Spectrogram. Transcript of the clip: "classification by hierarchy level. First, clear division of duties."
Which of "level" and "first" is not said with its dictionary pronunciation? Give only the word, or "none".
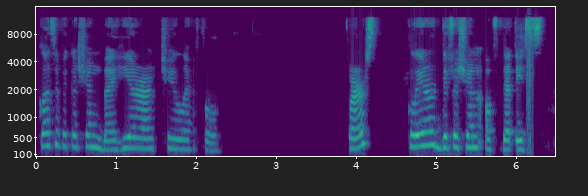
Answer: level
